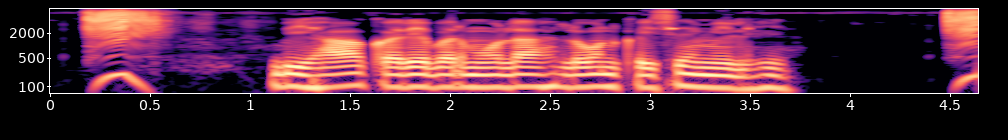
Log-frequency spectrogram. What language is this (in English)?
Chhattisgarhi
